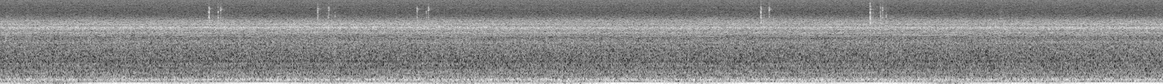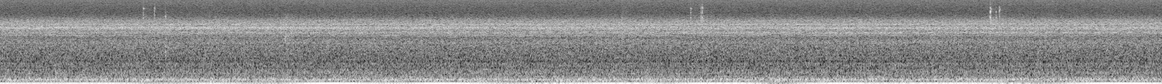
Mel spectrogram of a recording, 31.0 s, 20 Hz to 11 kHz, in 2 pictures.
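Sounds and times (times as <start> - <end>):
low rumble and hum: 0.0 - 31.0
faint clicks: 11.6 - 11.9.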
